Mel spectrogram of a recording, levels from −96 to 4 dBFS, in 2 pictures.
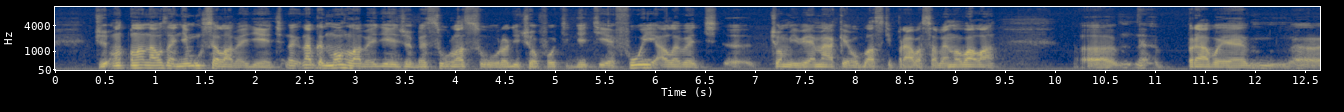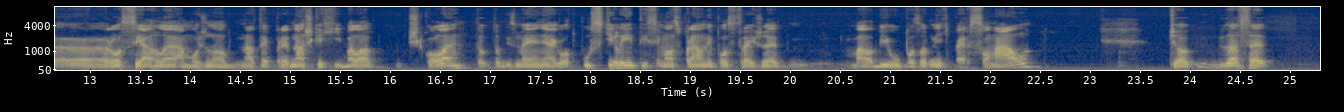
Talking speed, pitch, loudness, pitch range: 135 wpm, 105 Hz, -25 LUFS, 100-115 Hz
